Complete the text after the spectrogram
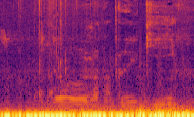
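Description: A hand drops chopped vegetables into a metal pot.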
